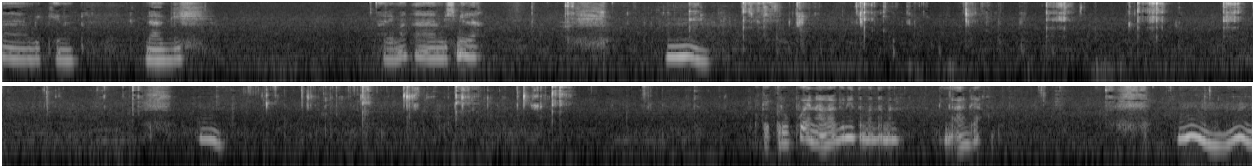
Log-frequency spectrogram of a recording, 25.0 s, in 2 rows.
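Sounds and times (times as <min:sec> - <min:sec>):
wet chewing: 0:05.6 - 0:14.0, 0:14.8 - 0:19.8.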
